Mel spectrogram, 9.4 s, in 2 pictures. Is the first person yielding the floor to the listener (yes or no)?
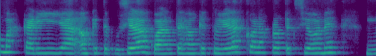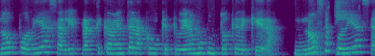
no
